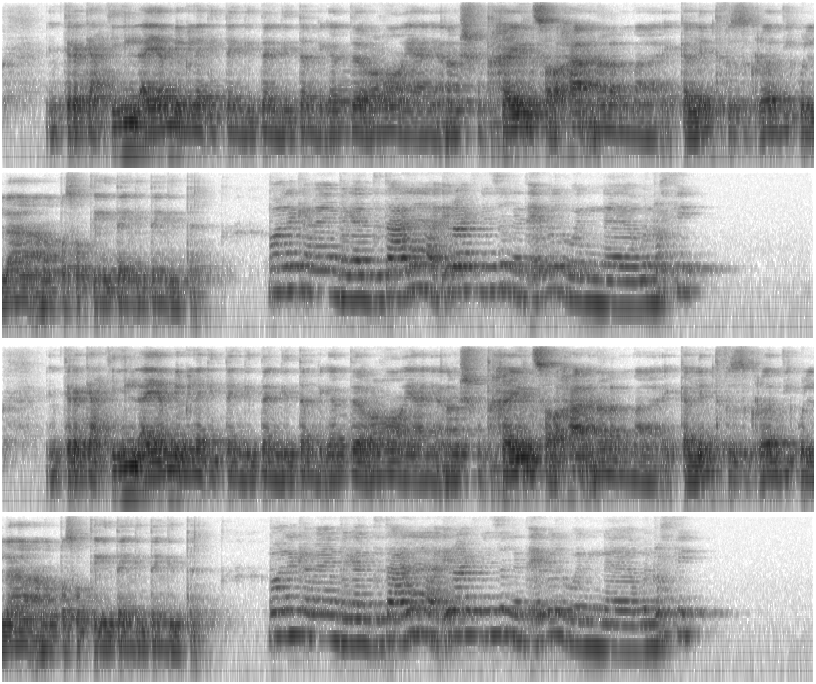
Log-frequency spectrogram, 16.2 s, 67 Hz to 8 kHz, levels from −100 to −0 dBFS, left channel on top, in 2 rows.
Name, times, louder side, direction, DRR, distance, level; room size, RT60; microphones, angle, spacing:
voice 1, 0.1-10.1, right 2 dB, 10° right, 0 dB, 1.2 m, -26 dB
voice 2, 10.8-15.0, equal, 75° left, -6 dB, 3.6 m, -30 dB
7.3 x 7.3 x 4.3 m, 0.82 s
head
